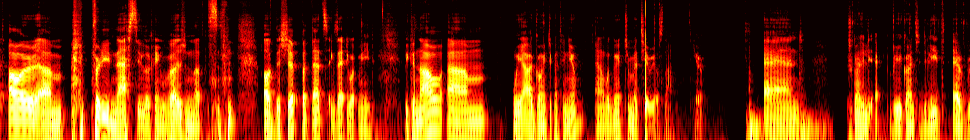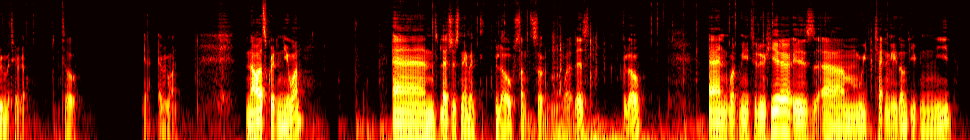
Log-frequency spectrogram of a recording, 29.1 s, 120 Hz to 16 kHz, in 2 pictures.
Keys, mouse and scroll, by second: 7.5 click, 9.8 click, 12.7 click, 13.7 click, 14.0 click, 14.4 click, 14.6 click, 15.0 click, 16.7 click, 18.5 click, 19.6 middle click, 20.1-20.8 scroll up 11, 20.8 middle click, 21.7 click, 22.7 click, 24.8 middle click, 25.5 click, 25.9 click, 27.9 shift+middle click.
